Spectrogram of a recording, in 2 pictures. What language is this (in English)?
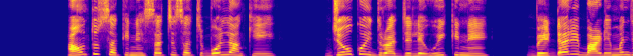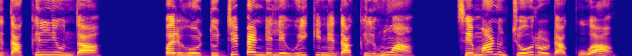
Mandeali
